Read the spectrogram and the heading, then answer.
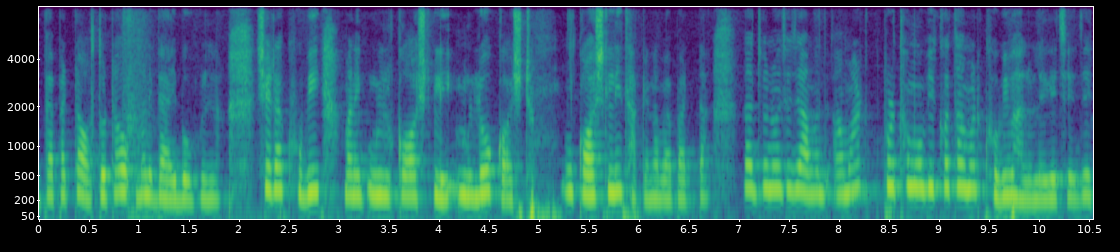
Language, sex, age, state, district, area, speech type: Bengali, female, 30-45, West Bengal, Bankura, urban, spontaneous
